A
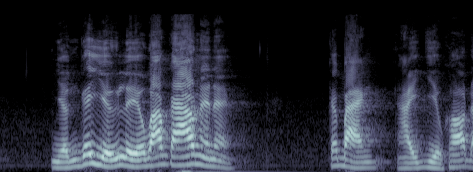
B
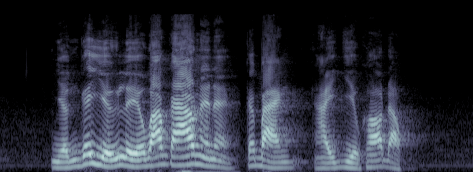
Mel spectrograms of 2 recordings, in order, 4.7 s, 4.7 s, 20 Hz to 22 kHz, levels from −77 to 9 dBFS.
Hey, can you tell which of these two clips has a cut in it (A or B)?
B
